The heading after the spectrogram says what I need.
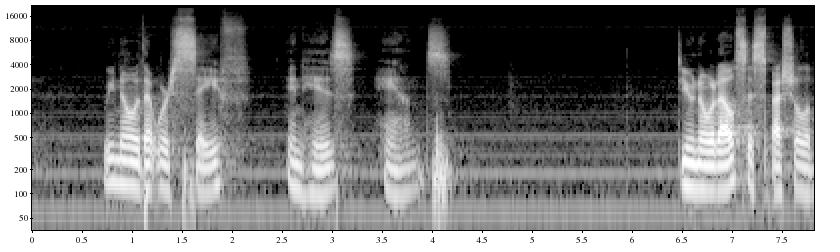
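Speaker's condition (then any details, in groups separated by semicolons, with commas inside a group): No condition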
